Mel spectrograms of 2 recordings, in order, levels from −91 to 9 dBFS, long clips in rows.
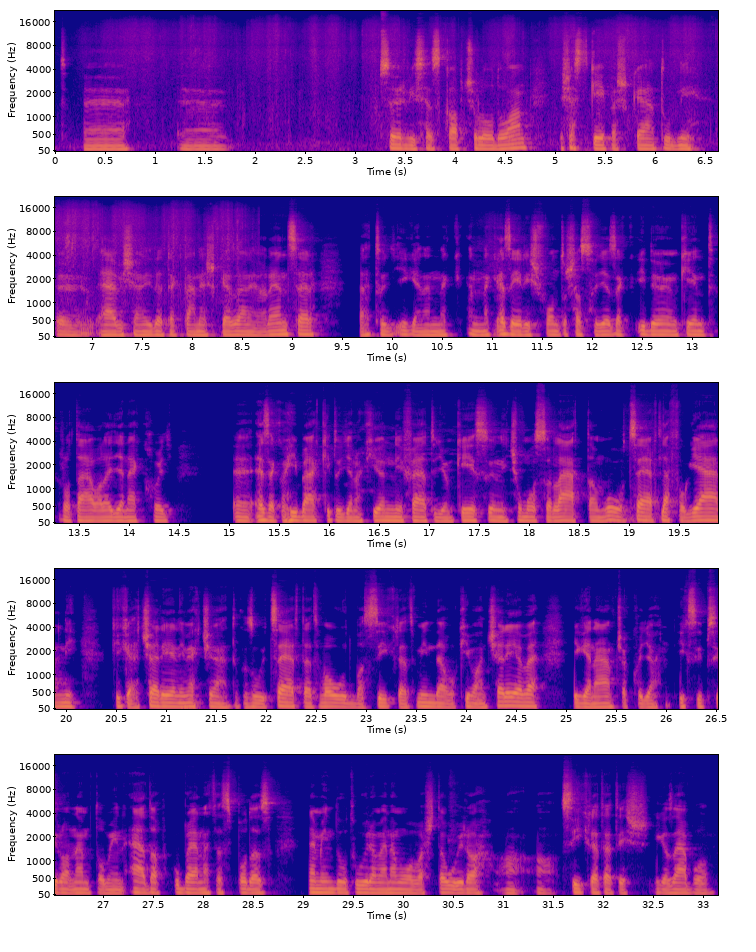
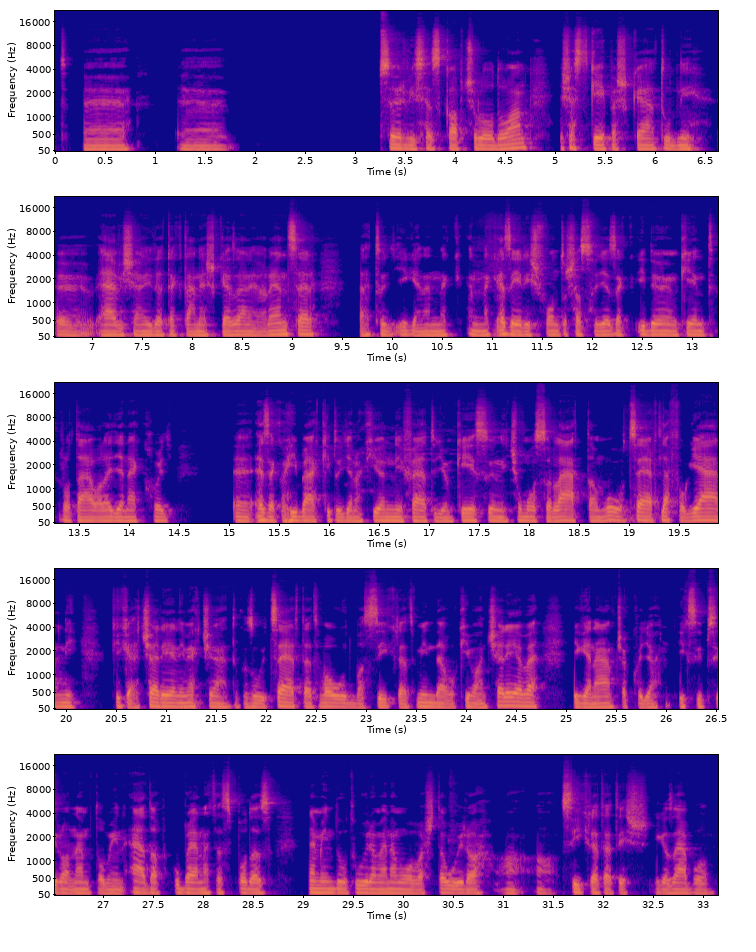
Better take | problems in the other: second | footsteps; faint; until 8.5 s; peak 10 dB below the speech

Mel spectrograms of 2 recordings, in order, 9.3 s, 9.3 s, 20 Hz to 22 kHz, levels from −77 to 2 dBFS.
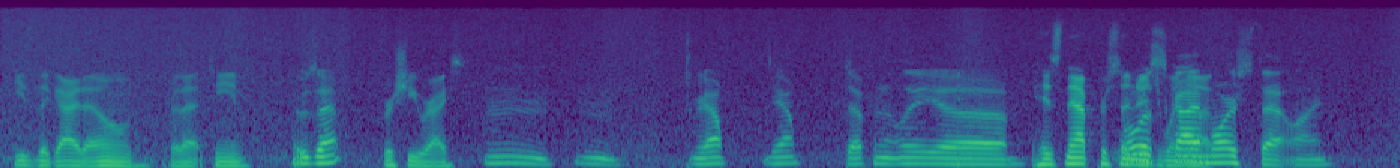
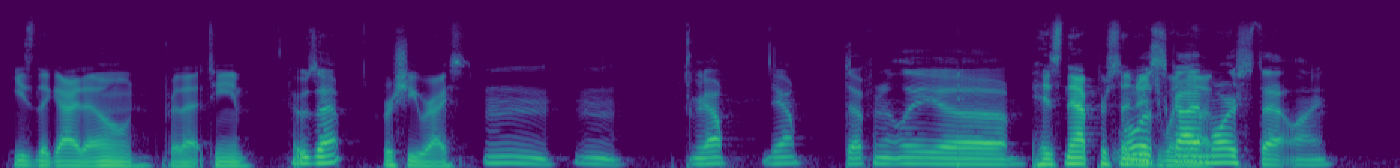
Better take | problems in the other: second | hiss; noticeable; throughout; 15 dB below the speech

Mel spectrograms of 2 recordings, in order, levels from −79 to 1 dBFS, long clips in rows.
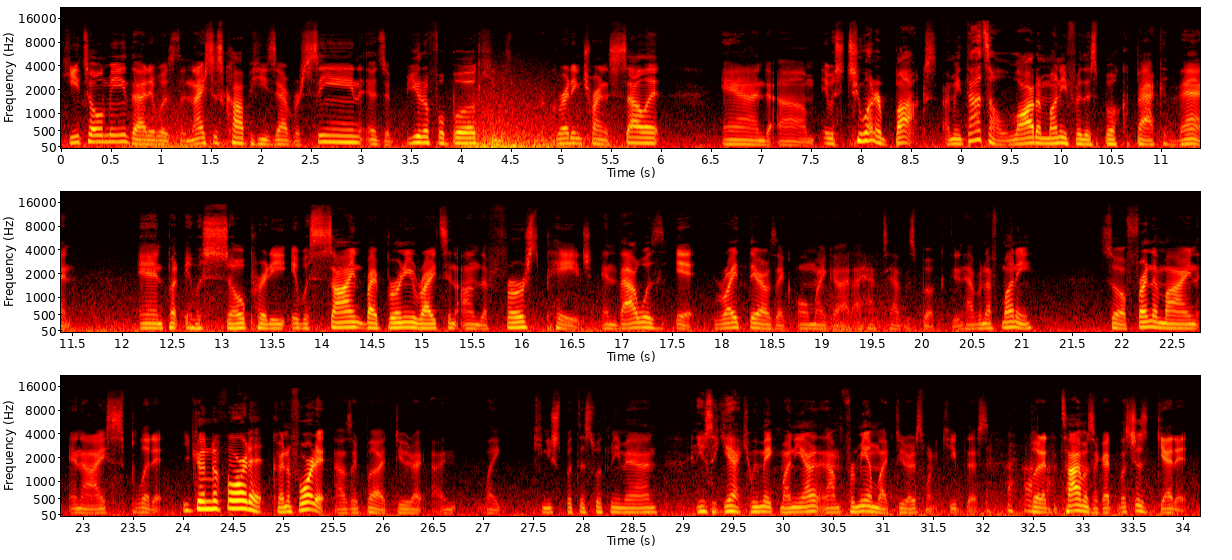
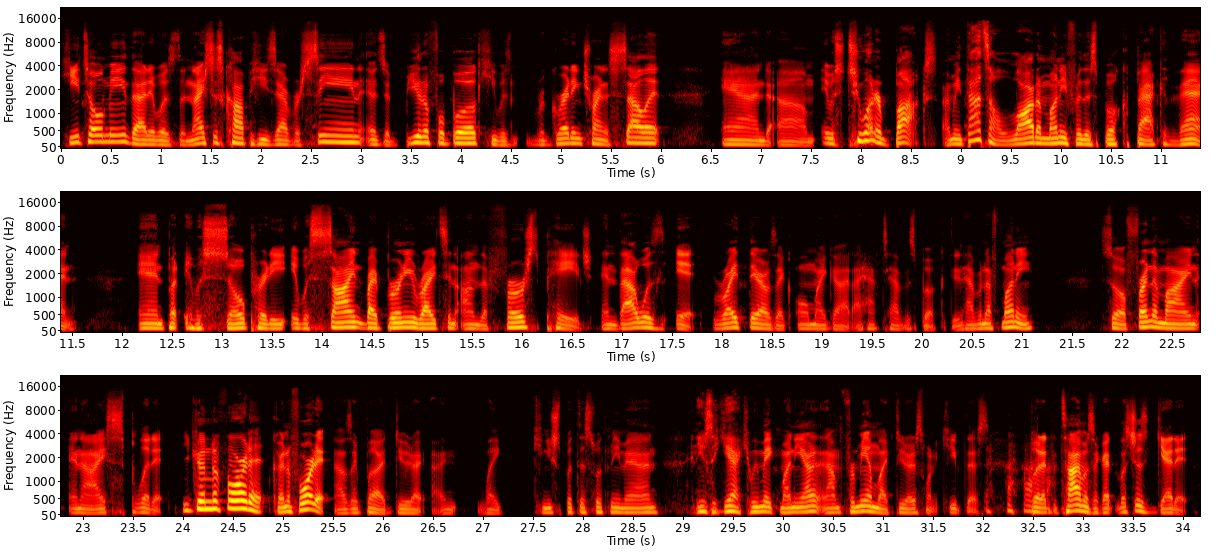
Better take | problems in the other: second | wind noise on the microphone; occasional gusts; 20 dB below the speech

